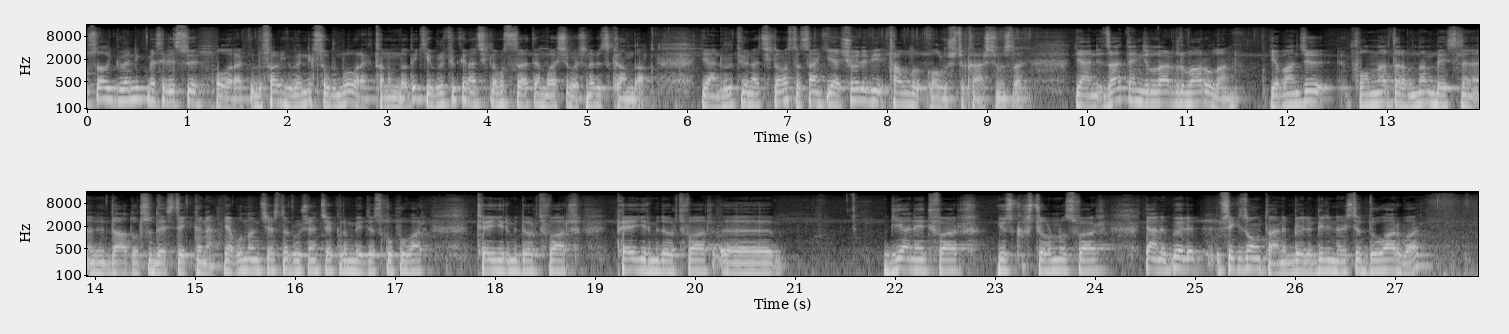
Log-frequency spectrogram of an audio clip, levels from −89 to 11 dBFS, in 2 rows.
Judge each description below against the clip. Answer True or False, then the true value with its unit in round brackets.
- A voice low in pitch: True (125 Hz)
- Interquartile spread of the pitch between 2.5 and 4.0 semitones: True (2.9 semitones)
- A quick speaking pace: True (145 wpm)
